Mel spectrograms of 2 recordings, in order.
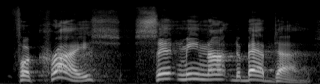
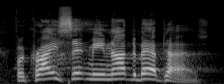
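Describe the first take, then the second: First: Slow, stress on not; slow scripture reading. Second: Said in the usual way. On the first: Shown as a demonstration. Preacher reading the verse to the flock, slow with not stressed. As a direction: lean on not, read slowly. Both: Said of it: "scripture read".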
